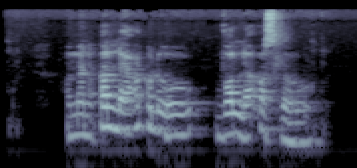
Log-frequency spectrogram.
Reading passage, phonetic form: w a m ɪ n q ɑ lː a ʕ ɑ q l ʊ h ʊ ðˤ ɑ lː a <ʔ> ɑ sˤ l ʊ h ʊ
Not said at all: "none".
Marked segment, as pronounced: ʔ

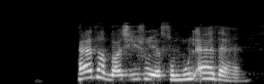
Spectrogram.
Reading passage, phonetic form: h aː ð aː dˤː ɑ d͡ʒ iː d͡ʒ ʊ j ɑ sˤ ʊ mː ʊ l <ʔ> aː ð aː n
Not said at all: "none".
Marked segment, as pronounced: ʔ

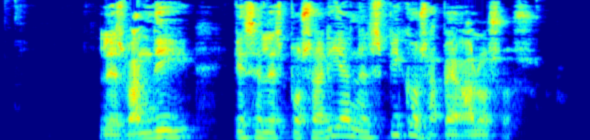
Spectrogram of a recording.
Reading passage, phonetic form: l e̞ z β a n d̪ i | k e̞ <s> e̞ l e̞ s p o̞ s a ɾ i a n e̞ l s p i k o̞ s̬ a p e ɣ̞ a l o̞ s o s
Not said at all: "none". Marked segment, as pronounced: s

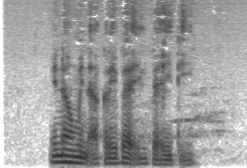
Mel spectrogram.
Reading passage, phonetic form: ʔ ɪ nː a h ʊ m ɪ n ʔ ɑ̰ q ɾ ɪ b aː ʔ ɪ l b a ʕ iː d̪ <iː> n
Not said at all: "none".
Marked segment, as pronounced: iː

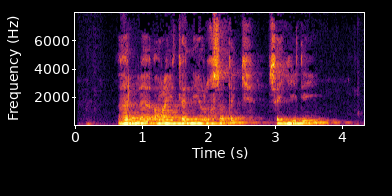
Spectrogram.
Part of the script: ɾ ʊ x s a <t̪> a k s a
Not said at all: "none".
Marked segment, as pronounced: t̪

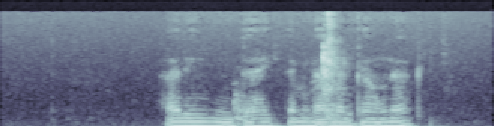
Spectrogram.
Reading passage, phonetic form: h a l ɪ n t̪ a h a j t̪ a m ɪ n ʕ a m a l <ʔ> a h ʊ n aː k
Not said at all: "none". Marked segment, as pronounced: k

